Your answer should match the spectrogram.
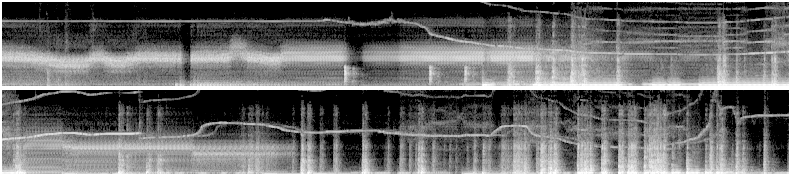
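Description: Electronic noise music: a wavering high synthesizer drone at first, then sliding whistle-like tones over sharp percussive hits, with a low bass line stepping between notes in the second half.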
